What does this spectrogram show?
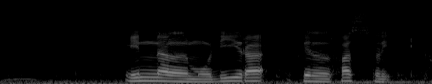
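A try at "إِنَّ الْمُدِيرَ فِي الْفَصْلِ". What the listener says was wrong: Ro ya. Kalau bahasa Arabnya kan apa? Dulu kita belajar ikra apa? Roriru kan, bukan rariru ya, ro. Jadi fathah memang, tapi untuk huruf ini bacanya ro ya, bukan bacanya ra. Ro.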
